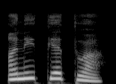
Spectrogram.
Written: ಅನಿತ್ಯತ್ವ

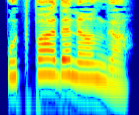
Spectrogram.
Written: ಉತ್ಪಾದನಾಂಗ

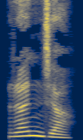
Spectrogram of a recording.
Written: ರಂಜೆ

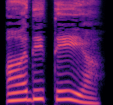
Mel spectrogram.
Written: ಆತಿಥೇಯಿ

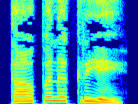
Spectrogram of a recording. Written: ತಾಪನಕ್ರಿಯೆ

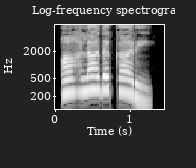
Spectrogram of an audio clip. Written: ಆಹ್ಲಾದಕರ

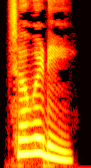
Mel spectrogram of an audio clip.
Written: ಚಾವಡಿ

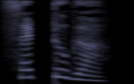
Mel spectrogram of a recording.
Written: ಸಟ್ಟುಗ

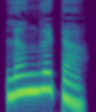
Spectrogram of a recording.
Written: ಲಂಗಡ

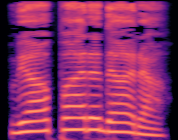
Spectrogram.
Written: ವ್ಯಾಪಾರದಾರ

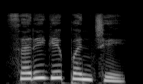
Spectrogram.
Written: ಸರಿಗೆಪಂಚೆ

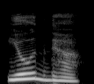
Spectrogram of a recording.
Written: ಯುದ್ಧ

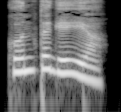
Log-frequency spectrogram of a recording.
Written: ಕೊಂತಗೆಯ್ಯ

